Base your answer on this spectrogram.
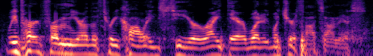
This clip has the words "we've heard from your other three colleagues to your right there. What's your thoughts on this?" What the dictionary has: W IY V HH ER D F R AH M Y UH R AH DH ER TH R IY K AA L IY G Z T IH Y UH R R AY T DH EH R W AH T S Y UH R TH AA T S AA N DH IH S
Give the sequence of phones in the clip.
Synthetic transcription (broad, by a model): W IY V HH ER D F R AH M Y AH R AH DH ER TH R IY K AA L IY G Z T IH Y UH R R AY T DH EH R W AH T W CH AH R TH AA T S N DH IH S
